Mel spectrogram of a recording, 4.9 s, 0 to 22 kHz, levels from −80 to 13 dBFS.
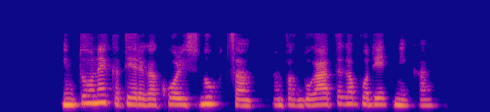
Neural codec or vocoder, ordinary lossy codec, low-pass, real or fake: codec, 24 kHz, 0.9 kbps, DualCodec; none; 7.2 kHz; fake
